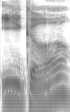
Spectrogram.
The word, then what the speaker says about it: 一个: And then I got there and I said, E, because I don't think I even knew how to say "iga," which is how you say I want one thing.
